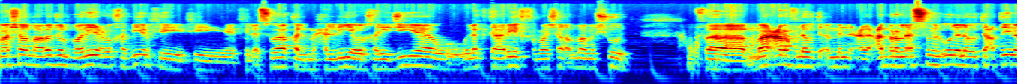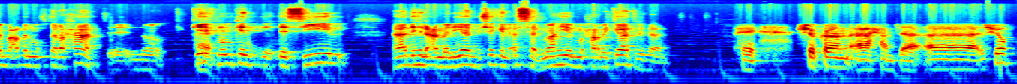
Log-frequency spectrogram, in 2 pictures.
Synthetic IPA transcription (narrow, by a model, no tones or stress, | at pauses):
maːʃaːʔɑlˤːɑːɾˤɑd͡ʒʊlðˤɑliːʕwxabiːɾfififilʔa̰swɑːqɪlmaħalːɪjːawɪlxaliːd͡ʒɪjːawwlakt̪aːɾiːxmaʃaːʔɑ̰lˤːɑːmaʃhuːd̪̚ | famaʕɾˤɑflawmɪnʕa̰bɾɪlʔashʊmalʔuːlalawt̪ʊʕt̪ˤiːnabɑʕðˤɪlmʊxt̪ɑɾˤɑħaːt̪ʔɪ̰nːʊ | keːfmʊmkɪnt̪asjiːl | haːðɪhɪlʕamalɪjːaːt̪̚bɪʃaklʔashalmaɦɪjːalmʊħarˤːɪkaːt̪lɪðaːlɪk̚ | ʔeːʃʊkɾˤɑnħamza̰ | ʃuːf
